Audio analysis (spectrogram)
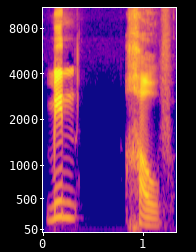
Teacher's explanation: नून साकिन के बाद खा है, चूंकि खा इजहार हल्की के हुर्फ में आता है, तो फिर आप नून साकिन की आवाज को क्या करेंगे, निखार लेंगे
